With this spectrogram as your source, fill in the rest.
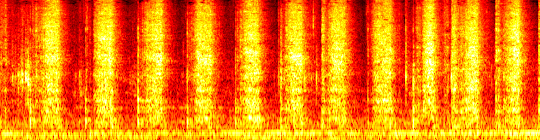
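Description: A metal knife scrapes along the edge of a solid chunk of dried sand-cement held over a tub of water, in repeated shaving strokes. Each stroke is a bright, gritty rasp that swells and fades in a steady rhythm, with a faint low hum underneath.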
